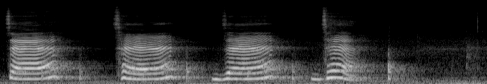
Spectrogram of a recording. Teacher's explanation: और स्पर्श संघर्षी में क्या होता है कि इनका उच्चारण करने के लिए हमें जब श्वास बाहर निकलती है, संघर्ष करते हुए बाहर निकलती है, तो ये स्पर्श संघर्षी व्यंजन होते हैं।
